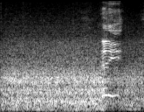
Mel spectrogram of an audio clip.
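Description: Steady road and engine rumble inside a moving car's cabin, with a brief voice near the end.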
